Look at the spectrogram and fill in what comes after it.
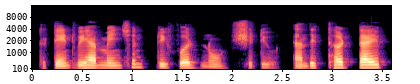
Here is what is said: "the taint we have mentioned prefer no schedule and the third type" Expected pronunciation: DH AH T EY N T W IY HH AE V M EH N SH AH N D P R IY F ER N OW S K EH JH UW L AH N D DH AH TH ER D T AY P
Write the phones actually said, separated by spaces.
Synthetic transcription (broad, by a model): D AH T EY N T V IY HH AE V M EH N SH AH N D P R IY F ER N OW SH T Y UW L AH N D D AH T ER D T AY P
